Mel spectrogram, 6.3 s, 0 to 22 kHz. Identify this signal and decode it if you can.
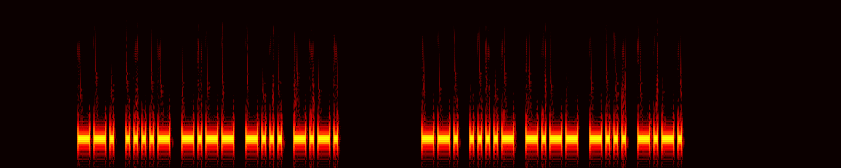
Morse code, heard as a keyed tone, about 40 wpm, 700 Hz. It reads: G4YBC G4YBC
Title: DXCC-100 Call Signs - 5 Characters - Repeated 2x - 40wpm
